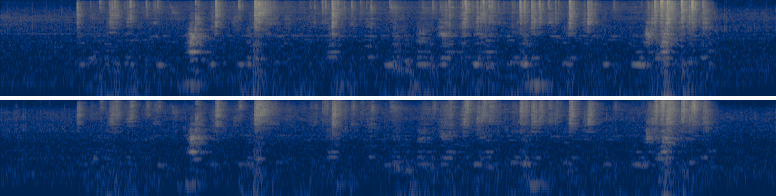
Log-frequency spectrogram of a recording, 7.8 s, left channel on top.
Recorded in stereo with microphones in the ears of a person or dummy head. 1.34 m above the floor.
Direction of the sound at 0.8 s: 50° left (ahead or behind).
